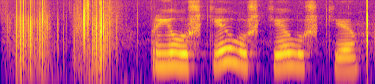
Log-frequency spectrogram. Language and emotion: Russian, neutral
